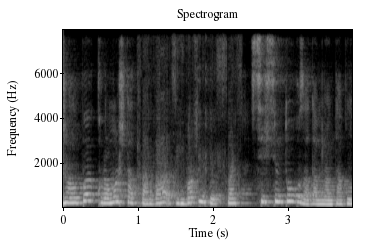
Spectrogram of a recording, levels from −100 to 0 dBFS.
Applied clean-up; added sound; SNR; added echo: neural separator model SepFormer DNS4.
